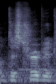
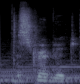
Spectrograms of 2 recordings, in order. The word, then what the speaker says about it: distribute: I think we will distribute it later and I ah distribute so this is how it should be pronounced and this is what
